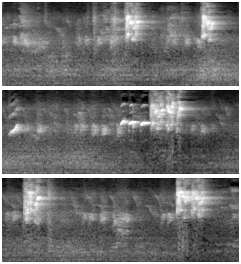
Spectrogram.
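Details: Sooty-headed bulbul calling to a lure rival while other bulbuls answer; sharp bright bursts roughly every one to two seconds, interspersed with short chirpy notes in a steady background hum.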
